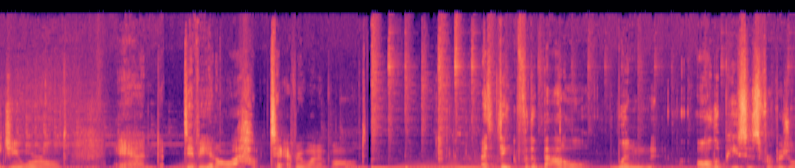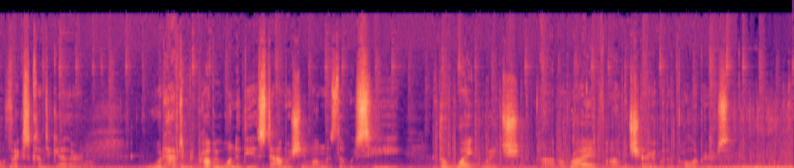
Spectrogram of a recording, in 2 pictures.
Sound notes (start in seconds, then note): none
